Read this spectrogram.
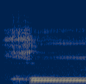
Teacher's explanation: خو کو موٹا پڑھیں گے، اور ابتدائی حلق سے خا نکلتا ہے، خو۔ اور جب بھی ہم کسی لیٹر کو موٹا پڑھیں گے تو ہونٹ ہمارے گول ہوں گے، اس کو انگلش میں فیٹ ورڈ بھی کہتے ہیں، فیٹ لیٹرز بھی کہتے ہیں، اور ماؤتھ فل لیٹرز بھی کہتے ہیں۔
